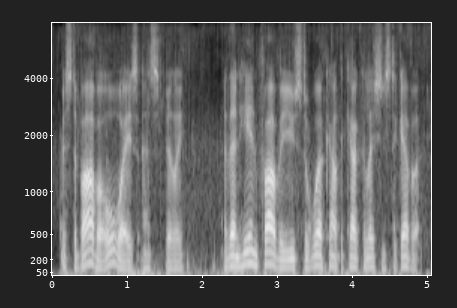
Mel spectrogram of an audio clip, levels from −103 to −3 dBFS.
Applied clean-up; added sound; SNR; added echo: neural mask model Resemble Enhance denoiser.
